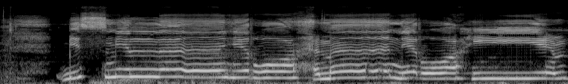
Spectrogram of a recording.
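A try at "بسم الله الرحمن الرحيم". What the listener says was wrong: Bunda kepanjangan tadi lebih dari dua harakat diulang Bunda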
